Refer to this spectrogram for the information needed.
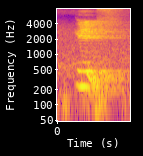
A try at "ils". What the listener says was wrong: No S. See, these 7 are final pronounced consonants. All other consonants will be silent at the end. So pronunciation of singular and plural form is same. Il.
